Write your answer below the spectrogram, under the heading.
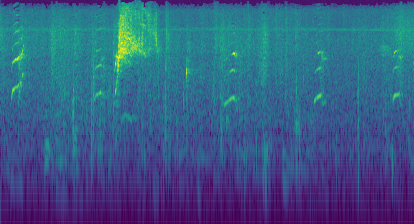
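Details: Hungry baby monkey Leo begging its mother for milk. One harsh, high scream rises sharply, surrounded by many short, thin, upward-bending coos and chirps repeated through the passage. Faint rustling sounds underneath.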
